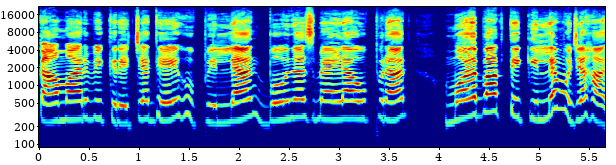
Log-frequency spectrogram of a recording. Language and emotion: Goan Konkani, happy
